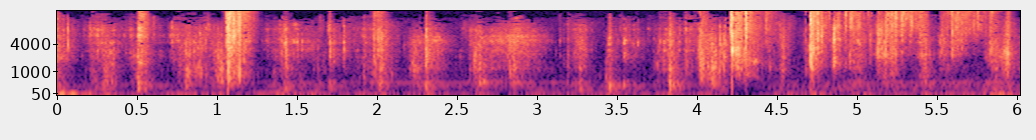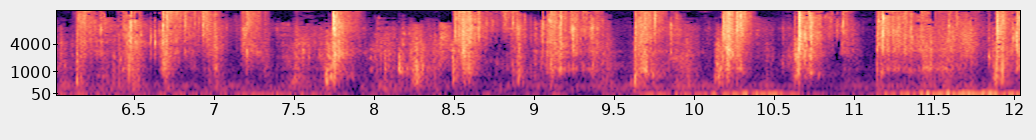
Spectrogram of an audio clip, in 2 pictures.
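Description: Close-miked chewing of a bite of sotteok, a skewer of sausage and rice cake in red sauce: quick, irregular mouth clicks and smacks, getting louder near the end.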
